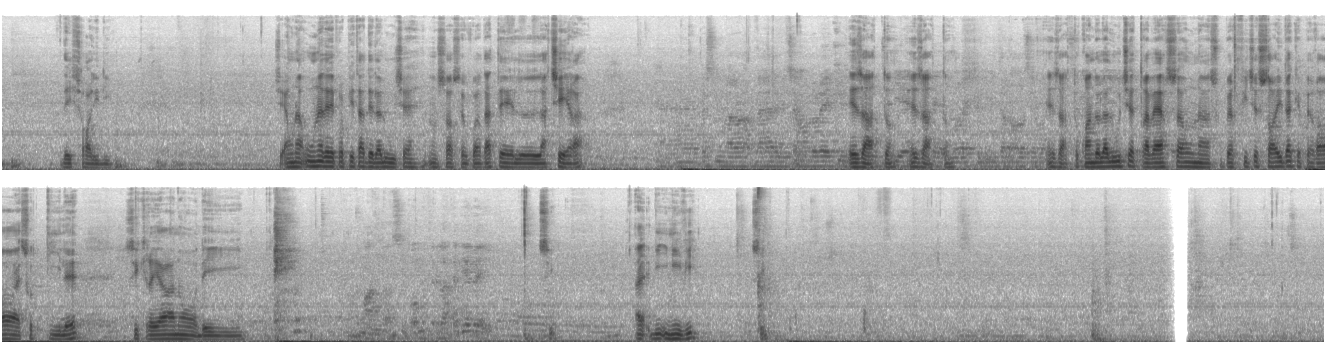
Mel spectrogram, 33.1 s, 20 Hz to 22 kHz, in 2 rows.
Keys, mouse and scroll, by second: 2.3 middle click, 31.5 middle click.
